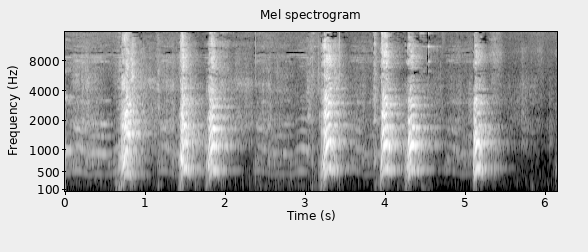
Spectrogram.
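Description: Welsh terrier barking: seven sharp barks, several coming in quick pairs.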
